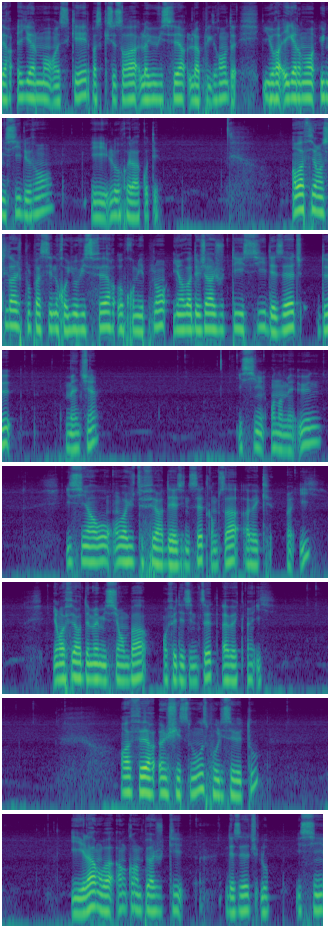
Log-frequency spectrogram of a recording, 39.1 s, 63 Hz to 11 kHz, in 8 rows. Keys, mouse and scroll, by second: 0.6 s, 7.4 Tab, 8.6 Tab, 9.7 KP_Divide, 11.1-11.9 scroll down 4, 11.9-12.6 scroll down 1, 12.6 ctrl+r, 15.4 ctrl+r, 17.6 ctrl+r, 18.8-19.9 middle drag, 19.9 ctrl+Tab, 21.1 right click, 22.0 i, 22.9 i, 24.2-25.6 middle drag, 25.6 right click, 26.6 i, 27.5 i, 28.3 i, 29.4 Tab, 29.8-30.7 middle drag, 30.7 w, 32.8-33.8 middle drag, 33.8 scroll up 2, 34.1 Tab, 35.5 ctrl+r, 37.5-39.0 middle drag.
